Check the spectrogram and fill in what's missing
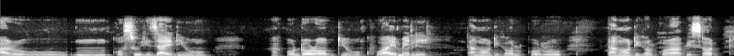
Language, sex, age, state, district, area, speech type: Assamese, female, 45-60, Assam, Dibrugarh, rural, spontaneous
